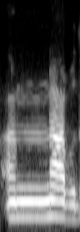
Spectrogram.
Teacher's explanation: جی اب اس میں نا اپنا یہ دو ایک ہی حرف ہیں، مثل کہتے ہیں اس کے، جیسے الذهب کے اندر دونوں حرف زال ہیں، آگے ہے متجانسین آئے گا، یہ ہے مثلین، اس میں ادغام تام ہے کہ پہلا حرف دوسرے کے اندر بالکل ہی مدغم ہو گیا، تو گویا کہ ایک حرف بن گیا۔ ان نعبدا، اب پہلا ان کے اندر نون ساکن تھا، دوسرے میں اس کو ادغام کر دیا تو ان نعبد، گویا کہ ایک حرف بن گیا یہ۔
